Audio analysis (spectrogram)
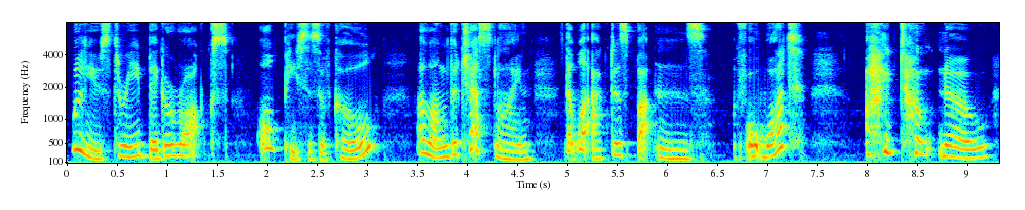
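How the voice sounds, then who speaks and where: A woman's voice: mid-range voice, big pitch swings, slow pace, slightly rough. A woman with a scratchy voice giving a drawing tutorial voice-over, playful and chuckling often. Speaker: drawing instructor.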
